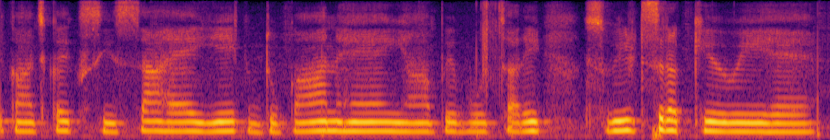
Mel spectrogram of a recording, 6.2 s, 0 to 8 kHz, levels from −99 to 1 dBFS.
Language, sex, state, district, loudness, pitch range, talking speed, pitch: Hindi, female, Uttar Pradesh, Shamli, -18 LUFS, 190-200 Hz, 165 wpm, 195 Hz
